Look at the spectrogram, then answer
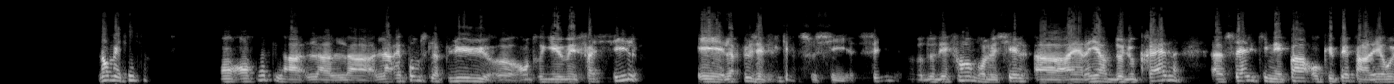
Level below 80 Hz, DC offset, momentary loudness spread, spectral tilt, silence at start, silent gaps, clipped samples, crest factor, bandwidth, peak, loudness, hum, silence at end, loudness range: -66 dBFS; under 0.1%; 12 LU; -4 dB/octave; 1 s; 1.91-1.95 s, 2.11-2.20 s; under 0.1%; 16 dB; 15.5 kHz; -2 dBFS; -15 LUFS; none; 0 s; 5 LU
